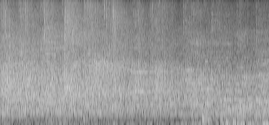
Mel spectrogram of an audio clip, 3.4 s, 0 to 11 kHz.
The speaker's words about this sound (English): First of all, okay, so that would be the grade 4, 5, and 6 teachers. So I think we should give all of them a big round of applause for helping out the last little while.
